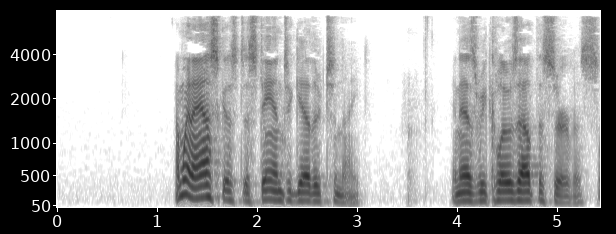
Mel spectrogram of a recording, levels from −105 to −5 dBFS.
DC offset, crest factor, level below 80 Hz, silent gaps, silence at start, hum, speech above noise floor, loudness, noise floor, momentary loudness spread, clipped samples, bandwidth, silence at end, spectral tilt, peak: under 0.1%; 20 dB; -72 dBFS; none; 1.2 s; none; 55 dB; -32 LUFS; -86 dBFS; 15 LU; under 0.1%; 7.6 kHz; 0 s; -5.5 dB/octave; -14 dBFS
